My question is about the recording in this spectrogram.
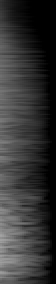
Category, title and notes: Instrument samples > Percussion
hi-hat minicymbal picocymbal click metal metallic tick bronze brass cymbal-pedal drum drums percussion hat hat-cymbal closed-hat closed-cymbals chick-cymbals hat-set snappy-hats facing-cymbals dark crisp dark-crisp Zildjian Sabian Meinl Paiste Istanbul Bosporus It's a bass hi-hat. This is a bass hi-hat wavefile based on a namesake re-enveloped crash file you can find in my crash folder.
